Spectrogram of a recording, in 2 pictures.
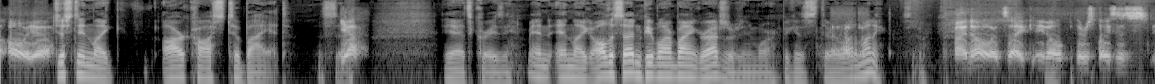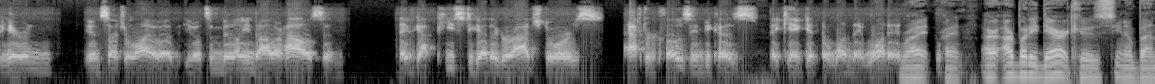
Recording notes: gets on the phone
